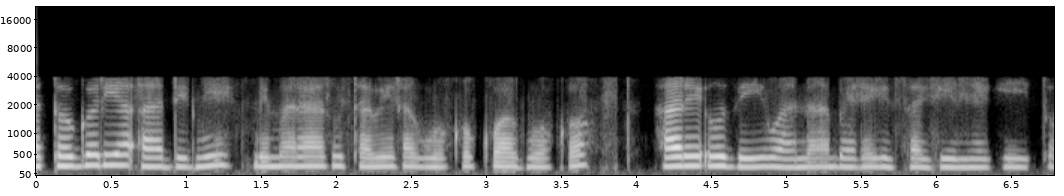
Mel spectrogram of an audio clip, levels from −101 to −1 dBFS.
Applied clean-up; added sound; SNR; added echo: neural diffusion model UNIVERSE++.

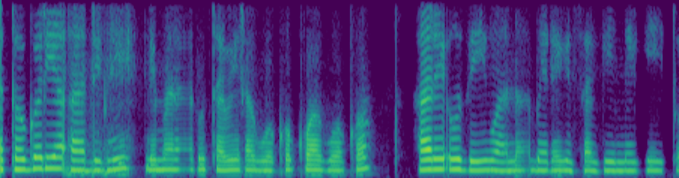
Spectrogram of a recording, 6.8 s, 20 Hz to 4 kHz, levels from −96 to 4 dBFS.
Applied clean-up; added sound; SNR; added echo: neural mask model DeepFilterNet 3.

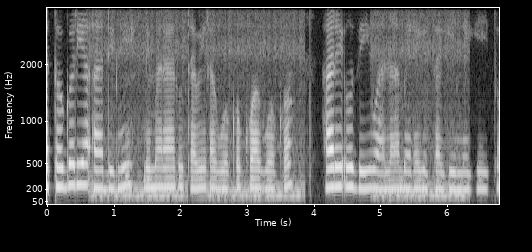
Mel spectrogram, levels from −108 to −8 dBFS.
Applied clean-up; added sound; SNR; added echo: none; Strum; 10 dB; none.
